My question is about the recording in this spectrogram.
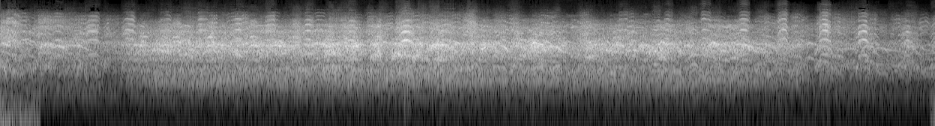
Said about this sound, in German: also so im Schutze der größeren Lachmöwenkolonien, die einen enormen Krach entwickeln können.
